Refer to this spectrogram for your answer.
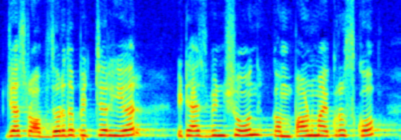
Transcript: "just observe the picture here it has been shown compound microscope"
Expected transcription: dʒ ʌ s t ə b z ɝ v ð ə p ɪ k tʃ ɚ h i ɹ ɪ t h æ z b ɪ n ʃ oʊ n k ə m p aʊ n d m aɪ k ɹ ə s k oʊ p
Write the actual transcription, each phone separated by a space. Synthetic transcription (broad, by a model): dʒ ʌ s t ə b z ɝ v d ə p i k tʃ ɚ h i ɹ ɪ t h æ z b ɪ n ʃ oʊ n k ə m p aʊ n d m aɪ k ɹ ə s k oʊ p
